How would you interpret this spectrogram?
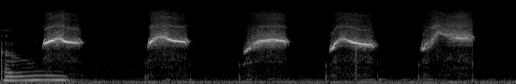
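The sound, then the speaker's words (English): A person whistles an imitation of a white-throated sparrow's song: five clear, high whistled phrases, evenly spaced with short pauses, over a faint low hum. “Are going to be the white-throated sparrows with a again, not the best whistling, and then the red-eyed vireos.”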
